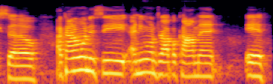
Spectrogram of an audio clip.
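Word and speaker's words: Tisci: collection I don't even know how do you pronounce his last name because Tess ISA Ricardo to see so did you see that is it am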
